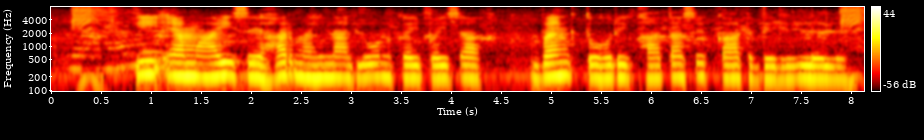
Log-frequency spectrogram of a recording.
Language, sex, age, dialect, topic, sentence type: Bhojpuri, female, 25-30, Northern, banking, statement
